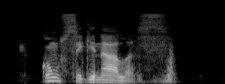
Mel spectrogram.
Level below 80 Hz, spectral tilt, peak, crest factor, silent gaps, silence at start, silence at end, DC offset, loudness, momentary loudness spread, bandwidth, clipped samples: -52 dBFS; -6 dB/octave; -2 dBFS; 24 dB; none; 0.45 s; 0.5 s; under 0.1%; -23 LUFS; 16 LU; 11.5 kHz; under 0.1%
